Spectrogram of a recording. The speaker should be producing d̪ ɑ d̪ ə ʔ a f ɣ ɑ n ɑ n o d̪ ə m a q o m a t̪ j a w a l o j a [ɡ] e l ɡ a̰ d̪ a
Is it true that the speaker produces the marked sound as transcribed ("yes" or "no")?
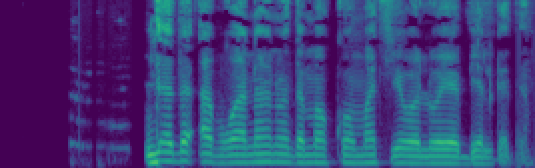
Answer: no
